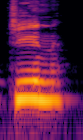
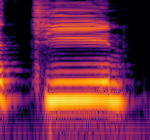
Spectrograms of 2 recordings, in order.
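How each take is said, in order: First: चिन with a quick, short i. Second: चीन with a held, long ee. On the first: Teacher showing the small vowel sign, चिन with a brief i. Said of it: "छोटी ई की मात्रा". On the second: Teacher showing the big vowel sign, चीन with ee held long. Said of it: "बड़ी ई की मात्रा". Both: Shown as a demonstration.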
